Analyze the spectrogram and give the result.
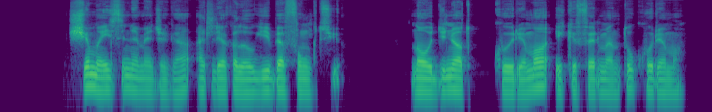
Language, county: Lithuanian, Telšiai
